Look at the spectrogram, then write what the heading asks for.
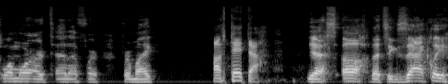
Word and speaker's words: Arteta: Arteta.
